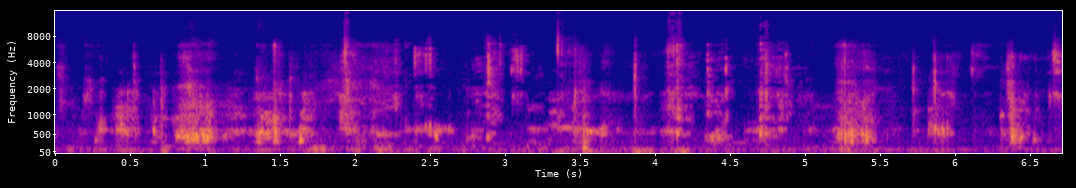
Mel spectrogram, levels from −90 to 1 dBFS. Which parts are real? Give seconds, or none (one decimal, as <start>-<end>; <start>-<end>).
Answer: 2.2-3.3; 4.1-5.0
